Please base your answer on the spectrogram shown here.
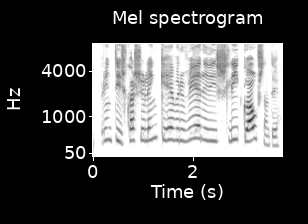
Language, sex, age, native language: Icelandic, male, 11, Icelandic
